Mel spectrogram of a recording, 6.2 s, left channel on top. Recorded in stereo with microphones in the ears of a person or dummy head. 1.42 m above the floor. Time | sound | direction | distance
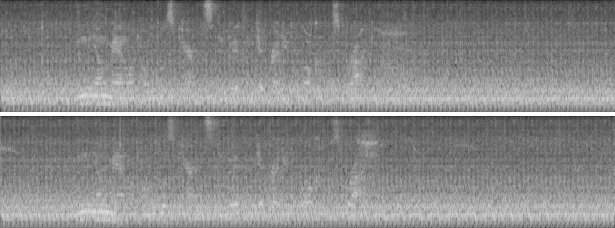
0.8 | a man speaking | 20° left (ahead or behind) | 1.1 m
